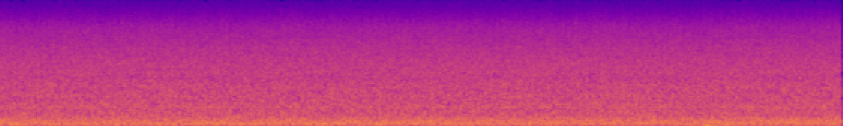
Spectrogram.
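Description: A propeller aircraft engine roars steadily.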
